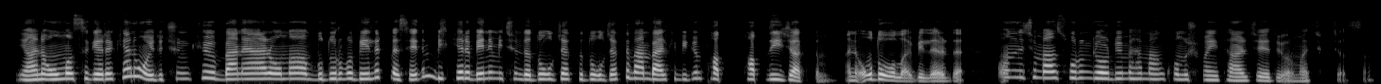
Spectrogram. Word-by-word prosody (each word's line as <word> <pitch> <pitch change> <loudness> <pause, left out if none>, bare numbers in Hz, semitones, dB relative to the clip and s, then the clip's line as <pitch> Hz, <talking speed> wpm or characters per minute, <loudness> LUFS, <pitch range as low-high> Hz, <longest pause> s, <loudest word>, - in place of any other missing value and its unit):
Yani, 220 +2 +3
olması 255 +3 +3
gereken 250 +9 +3
oydu. 225 - +2
Çünkü 265 +2 -4
ben 240 +1 +4
eğer 255 +1 +3
ona 255 -2 +2
bu 250 - -3
durumu 260 -1 0
belirtmeseydim, 255 - 0
bir 275 - -1
kere 285 0 +1
benim 270 +2 +1
içimde 240 -4 -1
dolacaktı, 240 -1 0
dolacaktı, 230 +6 -1
ben 270 -2 +2
belki 230 0 +2
bir 230 - -6
gün 280 +1 -6
pat 255 -4 -1 0.2
patlayacaktım. 230 -5 -1
Hani, 185 -1 -6
o 235 - +1
da 240 - +7
olabilirdi. 160 -5 -1 0.3
Onun 330 0 -7
için 320 0 -8
ben 295 0 +4
sorun 295 0 -5
gördüğümü 270 -1 +1
hemen 250 -1 -5
konuşmayı 225 -4 -4
tercih 180 -2 -2
ediyorum 155 -1 -8
açıkçası. 160 +4 -15
245 Hz, 160 wpm, -24 LUFS, 225-270 Hz, 0.3 s, da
